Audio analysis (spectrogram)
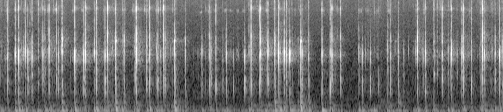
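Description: A compact pink-white mechanical keyboard with thick plastic XDA keycaps, a polycarbonate plate and linear switches, resting on a desk mat, is typed on quickly with the fingertips of both hands. Dense, rapid key presses make short, bright clicks and clacks with very little ring, riding over a soft low thump from each keystroke.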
